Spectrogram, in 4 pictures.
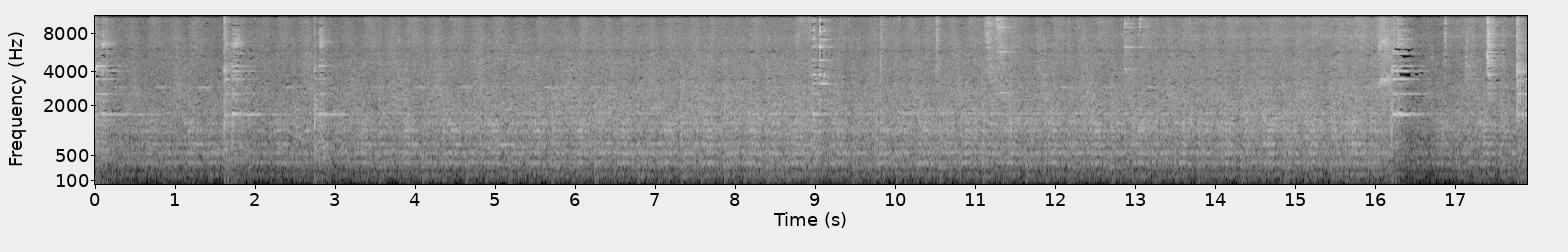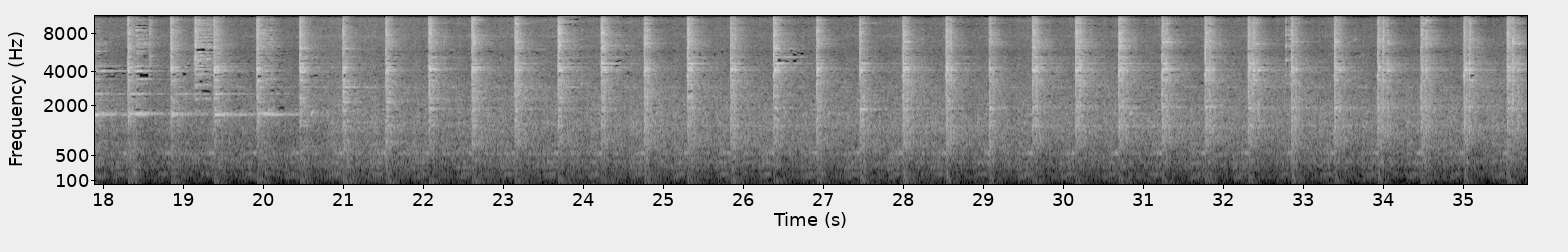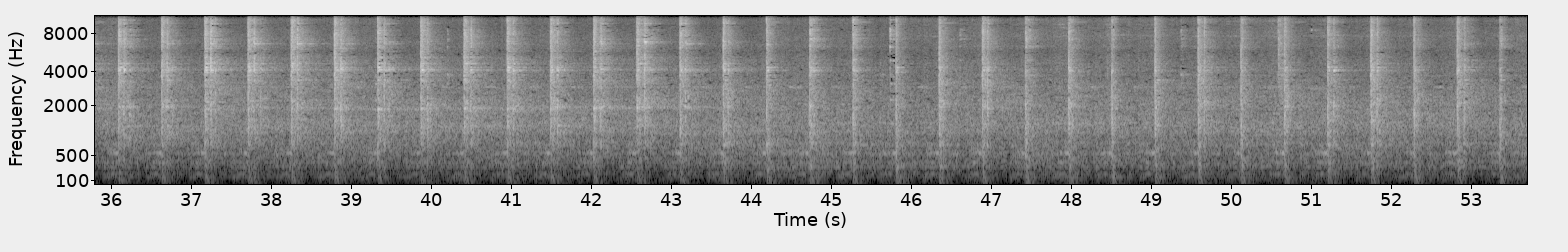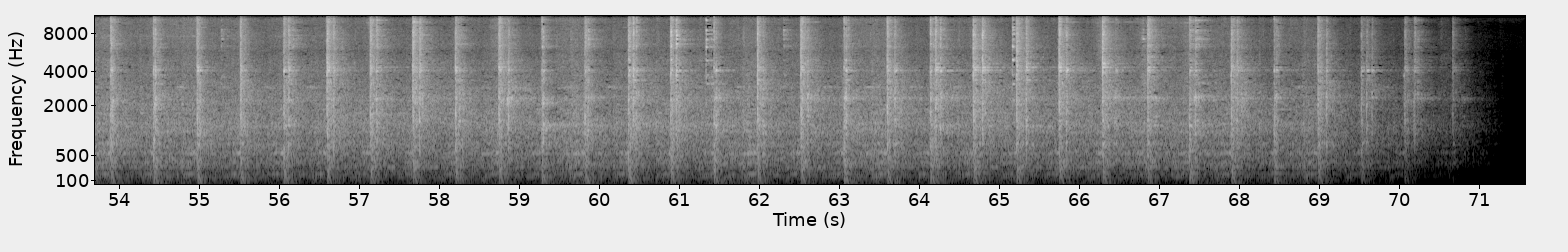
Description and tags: Recorded in a steel factory with a brandless digital VR.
